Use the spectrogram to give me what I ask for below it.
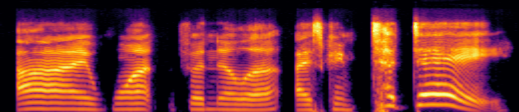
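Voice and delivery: slow build to a loud, long "today"; stress on TODAY. Shown as a demonstration. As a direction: punch the second syllable of "today". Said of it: "the stress louder and longer".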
